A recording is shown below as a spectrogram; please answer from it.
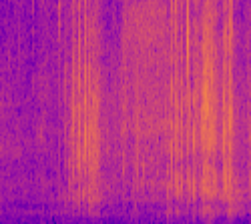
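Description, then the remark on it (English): Crinkling of a paper bag of flour: a steady run of dry, crisp rustles and crackles, bright and papery, continuing throughout without any talking. “This is a bag of flour, not other white powder.”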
